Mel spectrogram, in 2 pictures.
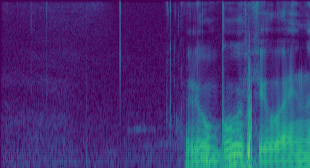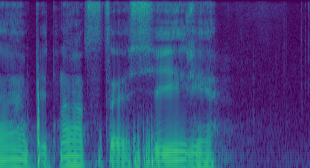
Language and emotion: Russian, sad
